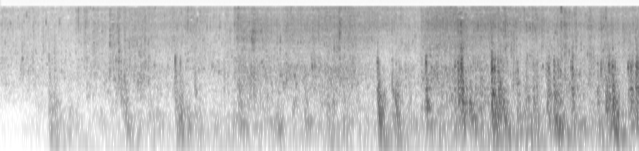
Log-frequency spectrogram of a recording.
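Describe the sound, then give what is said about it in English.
A small boat moves through water on a short ride from Badagry to an island, with choppy splashing and sloshing over a rushing, wind-buffeted background that grows steadily louder toward the end. No one speaks. “A short boat ride away from Badagry is an island called Kiberefu, or the Point of No Return.”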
